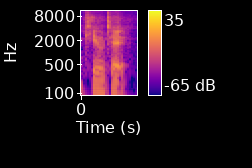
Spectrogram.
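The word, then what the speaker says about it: Qiotek: Q-I-O-T-E-K. I guess that's how you pronounce it, Kiotek.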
